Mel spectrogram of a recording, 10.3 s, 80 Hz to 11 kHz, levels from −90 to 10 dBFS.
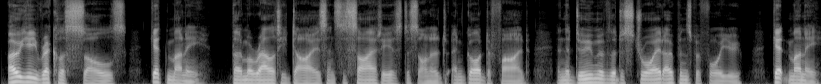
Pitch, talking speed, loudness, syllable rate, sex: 95 Hz, 145 wpm, -21 LUFS, 4.9 syllables/s, male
